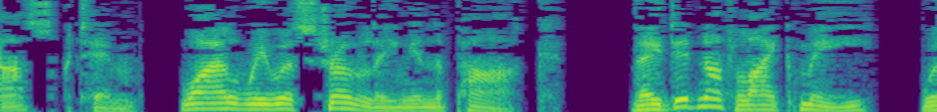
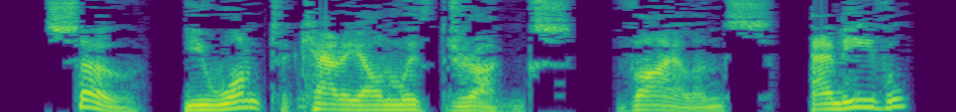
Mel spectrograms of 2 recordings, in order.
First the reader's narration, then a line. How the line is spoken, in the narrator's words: I asked him coldly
